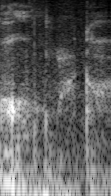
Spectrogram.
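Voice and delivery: breathless whisper of disbelief; exasperated whisper mid-fight. Real, not acted. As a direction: whisper it under your breath. Exasperated aside while fighting.

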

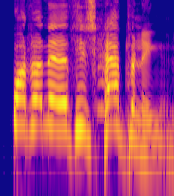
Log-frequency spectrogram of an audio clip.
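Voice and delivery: very high-pitched, panicked shriek. A narrator's reading. Mother arriving amid flying birds, shrieked. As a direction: shriek it in alarm without much extra volume. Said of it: "she shrieked".

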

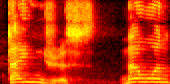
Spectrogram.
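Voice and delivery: a high alarmed question; shocked at the word dangerous. Acted.

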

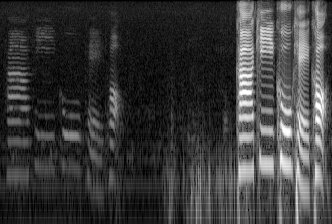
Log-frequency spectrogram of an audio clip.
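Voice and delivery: loud and slow, syllable by syllable; slow syllable demo. Shown as a demonstration. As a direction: spell it out slowly for learners. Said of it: "这个卡，". (慢慢大声示范读音)

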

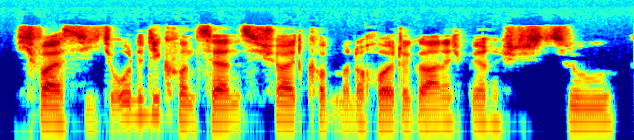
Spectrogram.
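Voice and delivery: normal talking voice

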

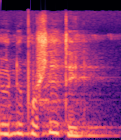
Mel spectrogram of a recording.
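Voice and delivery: "university" begun with a consonant y, "yu-niversity"; initial Y sound. Shown as a demonstration. Teacher explaining the consonant sound, "university" starting with y. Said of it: "cara bacanya itu diawali dengan Y".

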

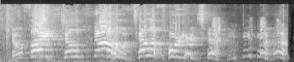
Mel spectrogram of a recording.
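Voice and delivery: frantic high yelled orders; yelling. Real, not acted. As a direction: bellow at your teammate to stop. Yelling orders at teammate Tim.

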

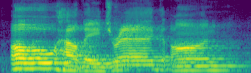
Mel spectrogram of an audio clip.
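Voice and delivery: slow, drawn-out lament; dragging. Shown as a demonstration. Poet recites a tiny poem about long poems, dragging it out. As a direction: stretch the words so they drag. Poem drags out its own words.

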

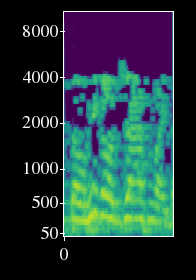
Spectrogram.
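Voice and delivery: ordinary talk

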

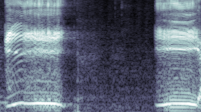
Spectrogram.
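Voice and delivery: tiny high "ee" squeak; little strained squeal. Real, not acted. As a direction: squeak like Mini-Me. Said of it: "I'm even making ridiculous guttural sounds".

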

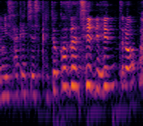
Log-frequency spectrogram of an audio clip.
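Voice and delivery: usual speaking voice

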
